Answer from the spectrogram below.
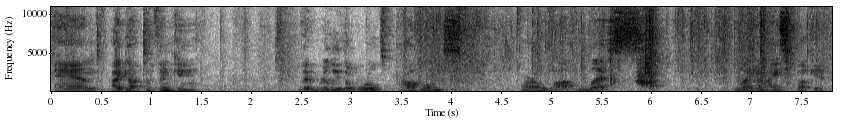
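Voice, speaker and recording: A man giving an earnest, reflective monologue to camera in a deliberate way, with phrases that trail off. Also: a little high. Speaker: vlogger. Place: small bathroom, indoors. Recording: echoey bathroom with clear background noise.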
